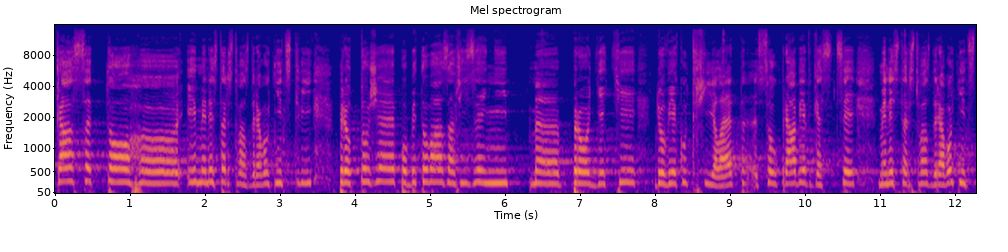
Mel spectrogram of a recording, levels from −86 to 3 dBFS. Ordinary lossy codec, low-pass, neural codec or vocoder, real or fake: AAC, 96 kbps; 14.4 kHz; vocoder, 48 kHz, 128 mel bands, Vocos; fake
